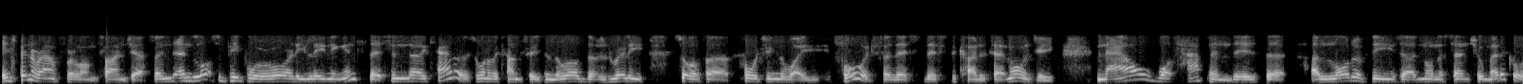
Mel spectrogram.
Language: English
